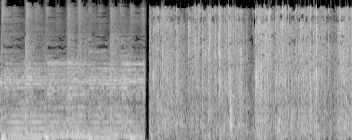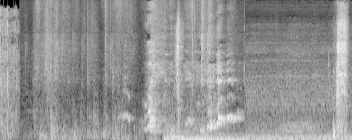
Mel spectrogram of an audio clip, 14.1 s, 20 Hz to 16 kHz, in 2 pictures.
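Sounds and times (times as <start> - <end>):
music: 0.0 - 2.9.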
